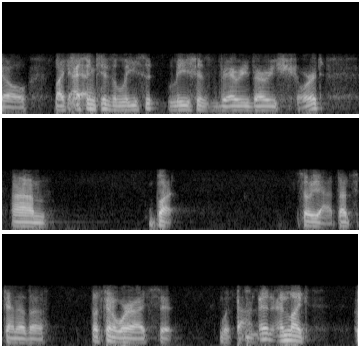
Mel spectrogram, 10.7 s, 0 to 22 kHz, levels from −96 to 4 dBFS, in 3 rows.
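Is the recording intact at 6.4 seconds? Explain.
No. At 6.4 s the speech is passing through the GSM full-rate codec, which affects the whole clip. The codec fits the voice to a vocal-tract filter excited by a sparse, regular pulse train, and the sound suggests a 13 kbps stream. The result is a clearly audible buzzy, gravelly roughness. A spectrogram shows energy confined to roughly 150 Hz to 3.4 kHz with nothing above, and smeared, grainy harmonics.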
